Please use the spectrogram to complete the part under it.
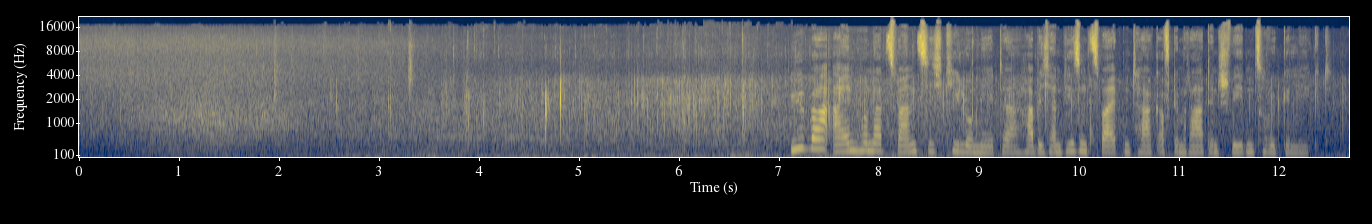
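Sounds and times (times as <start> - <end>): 
heavy downpour rain under hut canopy: 0.0 - 9.7
speech: 7.1 - 12.6.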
